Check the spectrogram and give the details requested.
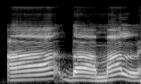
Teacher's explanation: হামজায়ের মধ্যে টান, দাল এবং মিমের মধ্যে কিন্তু টান দিব না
